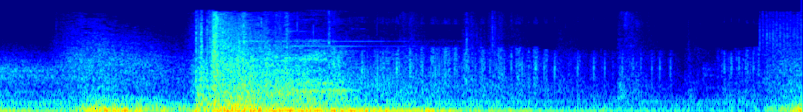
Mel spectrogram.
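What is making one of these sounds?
A metal machine explodes with a booming blast.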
